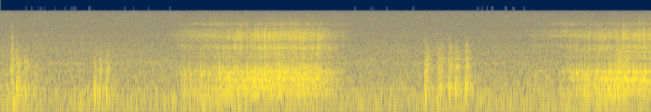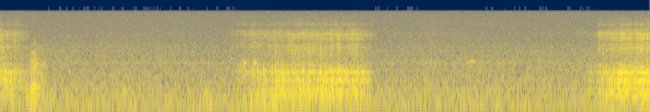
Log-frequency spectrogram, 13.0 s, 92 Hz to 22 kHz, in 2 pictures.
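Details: Person snoring: loud, rough, rasping snores on each breath, about 17 a minute, with quieter pauses between.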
